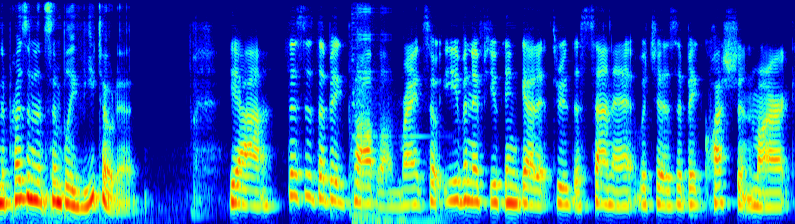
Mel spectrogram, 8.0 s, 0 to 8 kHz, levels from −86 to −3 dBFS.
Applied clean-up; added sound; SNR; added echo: neural separator model SepFormer DNS4.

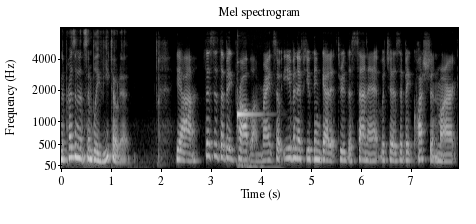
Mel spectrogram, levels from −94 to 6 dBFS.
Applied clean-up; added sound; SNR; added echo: none; Marimba, xylophone; 1 dB; reverberation time 0.3 s.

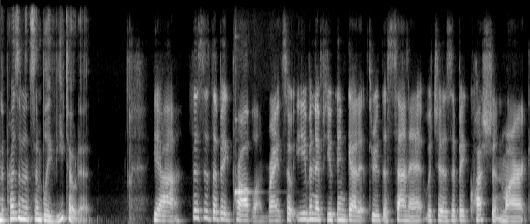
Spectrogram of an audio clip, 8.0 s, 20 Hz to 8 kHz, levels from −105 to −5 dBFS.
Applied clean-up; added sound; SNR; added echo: neural mask model DeepFilterNet 3.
